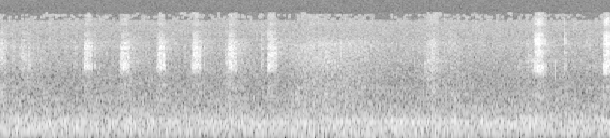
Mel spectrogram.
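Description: Faint strokes of a felt-tip permanent marker on paper: a quick run of about six short strokes in the first three seconds, then two more.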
